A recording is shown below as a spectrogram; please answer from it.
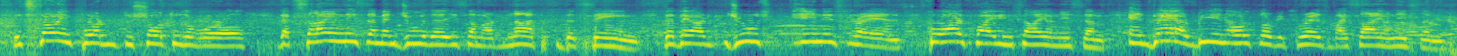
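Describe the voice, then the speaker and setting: Over noticeable background noise and audible room echo, a woman talks at a very slow pace, her fairly high pitch moving with ordinary variation. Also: very even loudness. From Mexico. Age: 70s. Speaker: rally speaker, activist. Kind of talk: protest speech. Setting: outdoor street rally. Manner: impassioned.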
